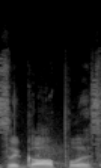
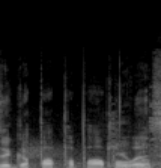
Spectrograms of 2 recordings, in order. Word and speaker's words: Zygopoulos: Do you know, actually, I find sometimes people overcomplicate my name. Yeah, They so add extra syllables in there. Instead of Zygopoulos, it's Zygapopopoulos. Zygapopoulos.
